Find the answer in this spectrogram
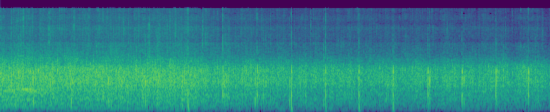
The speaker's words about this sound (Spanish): Si va a darle el aplauso, dale un aplauso al Señor.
